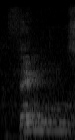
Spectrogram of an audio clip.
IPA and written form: θɪŋz (things)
